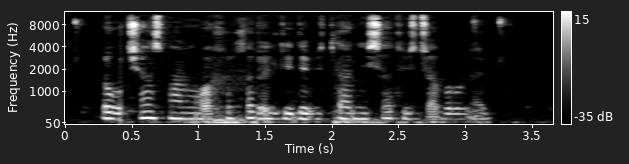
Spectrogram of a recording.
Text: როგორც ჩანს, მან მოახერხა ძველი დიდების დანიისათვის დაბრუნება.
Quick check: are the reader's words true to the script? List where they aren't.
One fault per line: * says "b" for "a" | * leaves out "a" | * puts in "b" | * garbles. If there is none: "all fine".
all fine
